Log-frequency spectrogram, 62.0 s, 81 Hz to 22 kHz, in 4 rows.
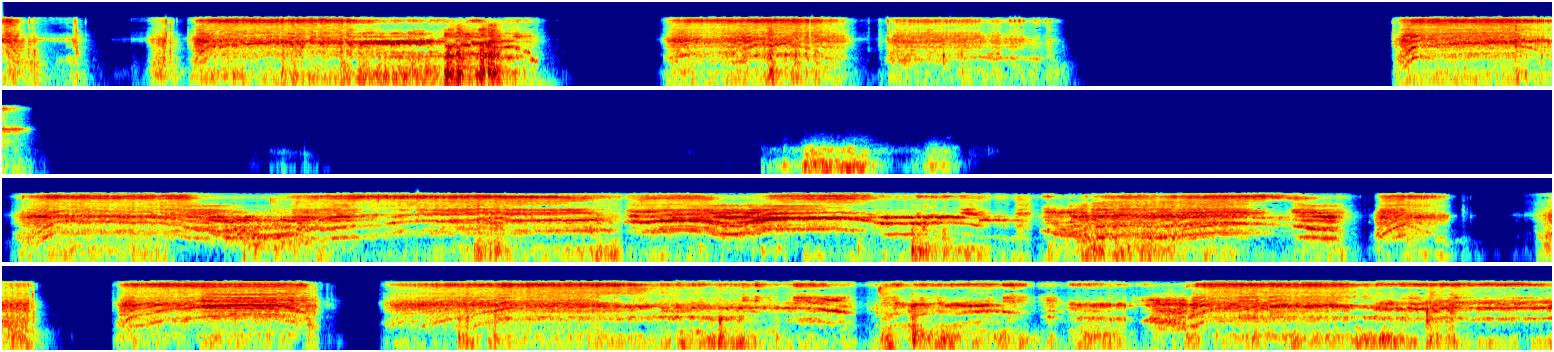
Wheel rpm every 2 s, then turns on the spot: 50, 160, 110, 60, 50, 20, 0, 90, 0, 0, 0, 0, 0, 0, 0, 30, 110, 120, 170, 170, 120, 110, 50, 20, 130, 80, 190, 150, 110, 140, 180.
0-2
